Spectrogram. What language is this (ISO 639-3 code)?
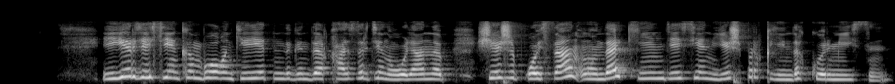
kaz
